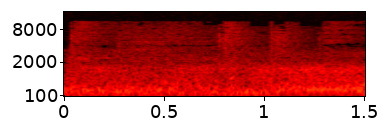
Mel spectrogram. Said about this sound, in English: I can hear him. I can hear him driving in the car, or he's outside something.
